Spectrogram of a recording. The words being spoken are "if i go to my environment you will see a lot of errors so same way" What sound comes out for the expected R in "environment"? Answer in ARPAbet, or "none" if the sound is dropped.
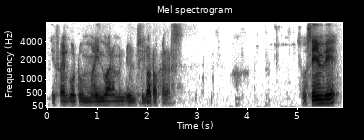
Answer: R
